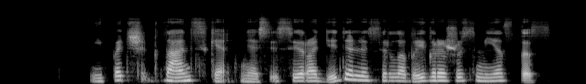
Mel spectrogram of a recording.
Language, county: Lithuanian, Panevėžys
